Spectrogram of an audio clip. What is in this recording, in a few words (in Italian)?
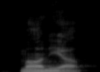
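"mania", dialettale crespinese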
